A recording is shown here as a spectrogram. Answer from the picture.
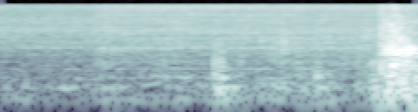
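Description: Steady low hiss of room noise, then a single short knock near the end.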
